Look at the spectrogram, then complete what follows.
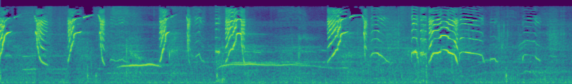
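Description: Rubber squeaky toy squeaking over and over as a pit bull bites and chews on it: short, high squeals with a sliding pitch, some in quick runs.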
